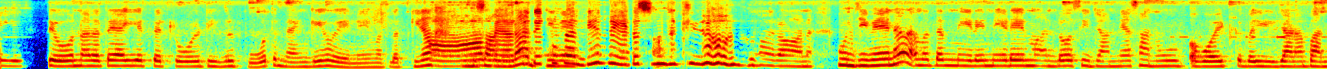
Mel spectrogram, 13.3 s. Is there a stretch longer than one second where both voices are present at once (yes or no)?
no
